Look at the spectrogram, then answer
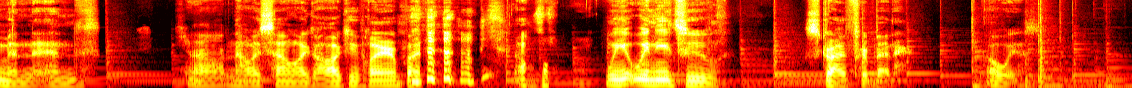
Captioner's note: laugh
